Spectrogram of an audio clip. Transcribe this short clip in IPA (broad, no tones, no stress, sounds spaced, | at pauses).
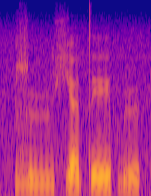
ɮ ʉː ç æ t̪ e ɓ ʏ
